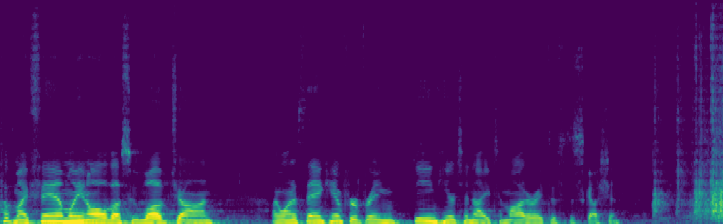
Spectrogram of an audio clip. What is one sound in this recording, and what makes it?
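A woman speaks warmly into a microphone in a large hall.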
